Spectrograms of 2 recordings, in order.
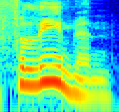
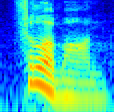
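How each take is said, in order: First: It is said the way speakers from America say it. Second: It is said the way speakers from Africa say it. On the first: "or from the United States" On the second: "depending if you're from Africa"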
